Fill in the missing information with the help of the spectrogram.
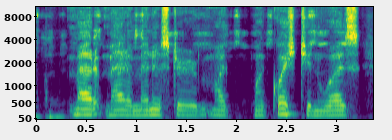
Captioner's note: speaking French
